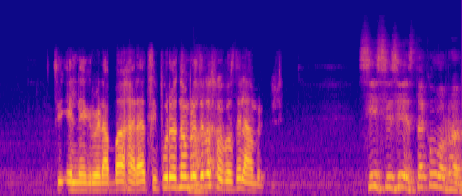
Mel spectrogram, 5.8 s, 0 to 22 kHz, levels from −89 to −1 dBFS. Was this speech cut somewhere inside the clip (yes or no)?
no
